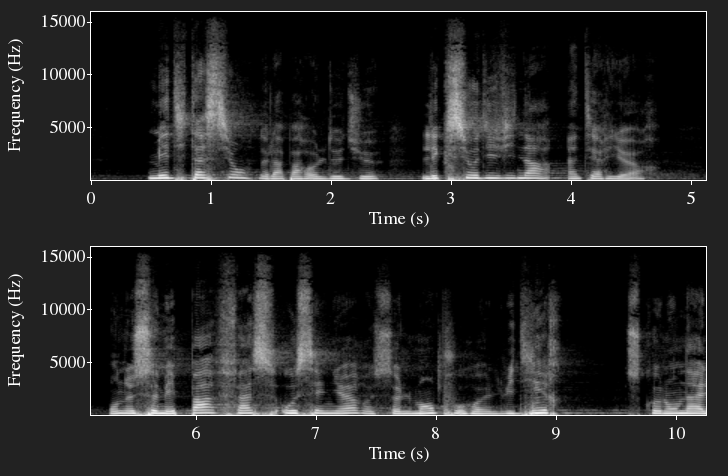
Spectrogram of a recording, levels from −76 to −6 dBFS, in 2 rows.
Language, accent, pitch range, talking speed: French, French, 210-250 Hz, 150 wpm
